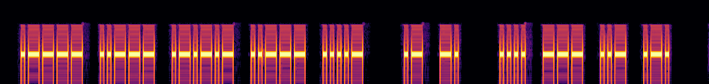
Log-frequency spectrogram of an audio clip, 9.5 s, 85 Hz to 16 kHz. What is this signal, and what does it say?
Morse code, heard as a keyed tone, about 25 wpm, spaced as for 20 wpm, 550 Hz. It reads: 12.24 AN HOUR
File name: podcast / News headlines-1x-25x20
